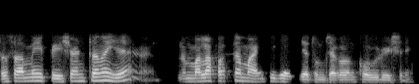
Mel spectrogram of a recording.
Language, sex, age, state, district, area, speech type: Marathi, male, 18-30, Maharashtra, Akola, urban, conversation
